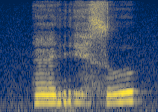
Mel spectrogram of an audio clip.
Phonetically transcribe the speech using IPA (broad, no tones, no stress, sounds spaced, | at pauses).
æ̃ rʲ ɛ̤ s ʊ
